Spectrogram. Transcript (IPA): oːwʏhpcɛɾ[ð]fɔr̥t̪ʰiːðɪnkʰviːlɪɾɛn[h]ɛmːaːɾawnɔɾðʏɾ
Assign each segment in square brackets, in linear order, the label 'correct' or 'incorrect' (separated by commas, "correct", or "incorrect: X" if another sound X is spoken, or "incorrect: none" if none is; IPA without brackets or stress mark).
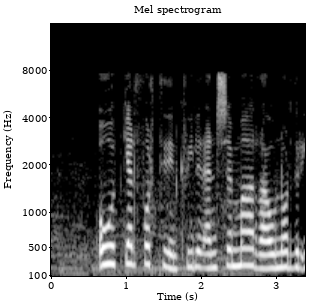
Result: correct, incorrect: s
